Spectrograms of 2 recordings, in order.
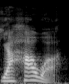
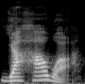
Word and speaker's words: Yahweh: But this YHWH, it's pronounced as Yahweh, because it turns out that the language was so simple back then that it vocalized each consonant with an ah sound without specifically marking that sound between consonants.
